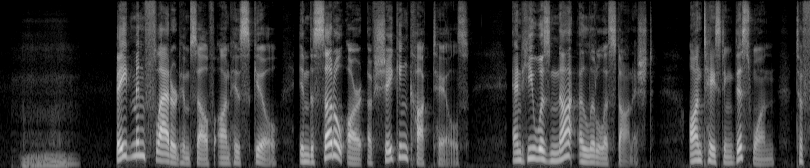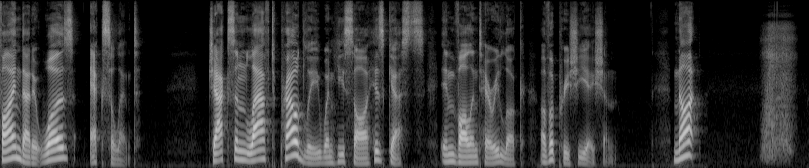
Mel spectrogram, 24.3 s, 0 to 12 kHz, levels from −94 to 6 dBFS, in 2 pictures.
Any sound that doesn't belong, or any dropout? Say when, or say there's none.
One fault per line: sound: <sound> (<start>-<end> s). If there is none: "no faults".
sound: breath (0.2-1.2 s)
sound: sniff (23.5-24.1 s)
